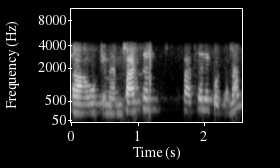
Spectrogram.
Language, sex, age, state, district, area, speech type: Kannada, female, 18-30, Karnataka, Tumkur, rural, conversation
